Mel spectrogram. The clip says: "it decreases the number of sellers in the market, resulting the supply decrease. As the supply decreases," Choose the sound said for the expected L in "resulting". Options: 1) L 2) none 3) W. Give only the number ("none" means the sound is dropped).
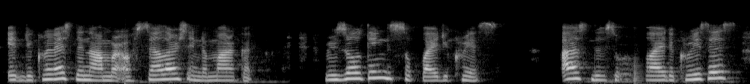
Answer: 1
